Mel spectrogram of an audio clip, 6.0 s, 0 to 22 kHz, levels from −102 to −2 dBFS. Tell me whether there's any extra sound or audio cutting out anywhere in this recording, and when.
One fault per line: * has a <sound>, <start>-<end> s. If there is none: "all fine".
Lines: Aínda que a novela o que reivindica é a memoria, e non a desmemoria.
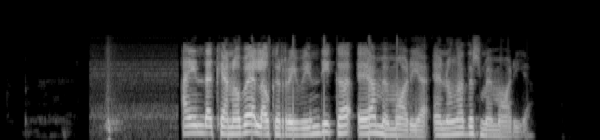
* has a whoosh, 1.0-1.3 s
